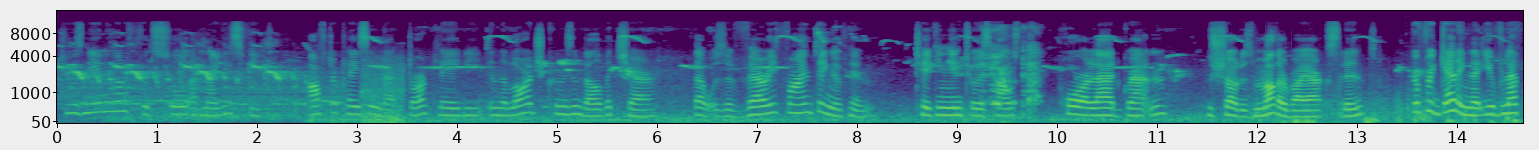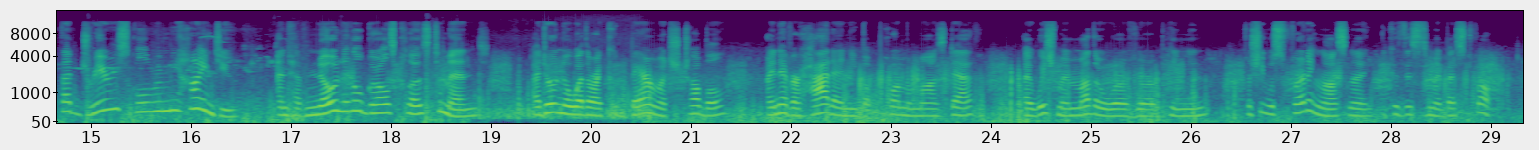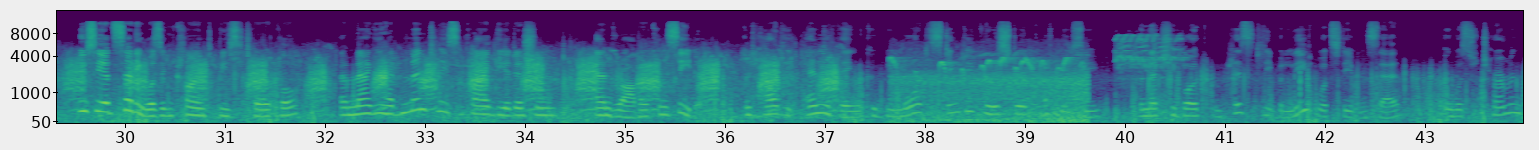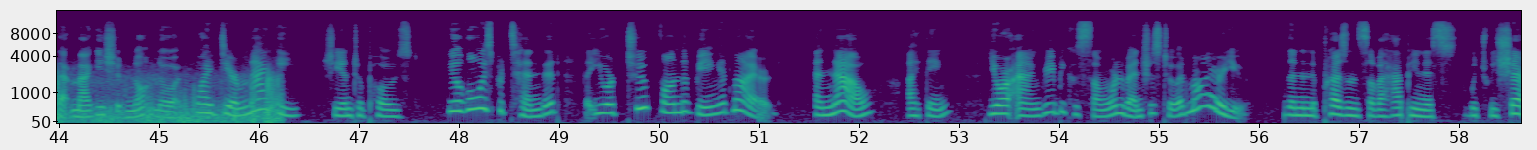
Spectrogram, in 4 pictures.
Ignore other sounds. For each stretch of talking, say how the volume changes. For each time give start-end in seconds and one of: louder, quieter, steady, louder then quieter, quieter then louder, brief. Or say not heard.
0.1-58.5 louder then quieter.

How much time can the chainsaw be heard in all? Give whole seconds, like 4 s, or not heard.
not heard.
